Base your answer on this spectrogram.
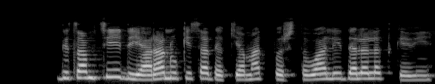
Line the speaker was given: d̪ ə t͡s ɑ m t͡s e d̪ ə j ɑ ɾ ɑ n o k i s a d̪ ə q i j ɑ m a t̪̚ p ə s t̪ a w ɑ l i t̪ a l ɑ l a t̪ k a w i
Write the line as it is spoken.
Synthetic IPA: d̪ ə t͡s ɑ m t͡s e d̪ ə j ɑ ɾ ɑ n o k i s a d̪ ə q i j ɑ m a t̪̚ p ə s t̪ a w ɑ l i d̪ a l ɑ l a t̪ k a w i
